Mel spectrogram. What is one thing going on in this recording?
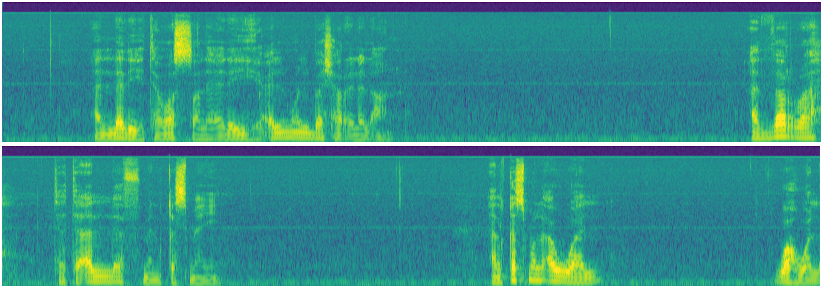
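A man speaks calmly and with pauses into a close microphone.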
